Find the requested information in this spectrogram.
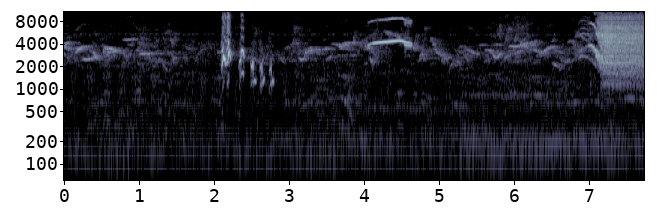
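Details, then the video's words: Oriental magpie-robin (kacer) song: a quick burst of sharp notes, then a clear high whistle and a harsh rasping phrase, over steady chirping from other birds. "suara kacer juara"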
